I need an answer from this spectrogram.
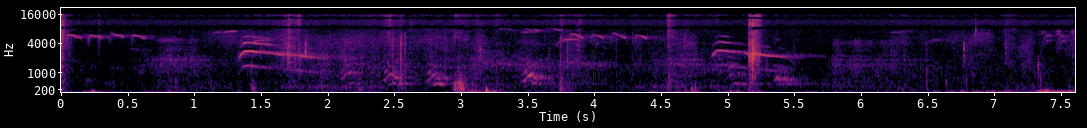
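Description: Birds calling: short high chirps throughout and two louder downward-sliding calls, about a second and a half in and again about five seconds in, over an uneven low rumble.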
